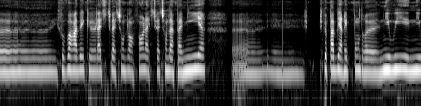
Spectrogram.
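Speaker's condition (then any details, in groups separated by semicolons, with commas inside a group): Born deaf; congenital deafness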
